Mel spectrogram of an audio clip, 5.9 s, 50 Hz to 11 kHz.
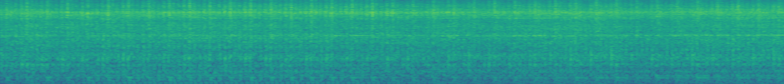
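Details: GAZ 3309 D-245 diesel after repair idling with a steady, even clatter at about two beats a second, no misses or heavy knocks; a normal, healthy idle.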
